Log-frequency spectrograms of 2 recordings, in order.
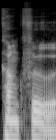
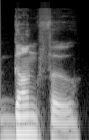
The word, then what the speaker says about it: kung fu: we'll definitely talk about Kung Fu or Gung Fu, if you pronounce it the right way.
